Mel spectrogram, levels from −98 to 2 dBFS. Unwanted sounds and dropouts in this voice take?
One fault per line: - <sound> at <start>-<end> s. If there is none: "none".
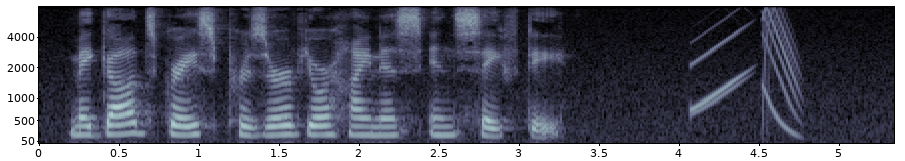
- chirp at 4.1-4.8 s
